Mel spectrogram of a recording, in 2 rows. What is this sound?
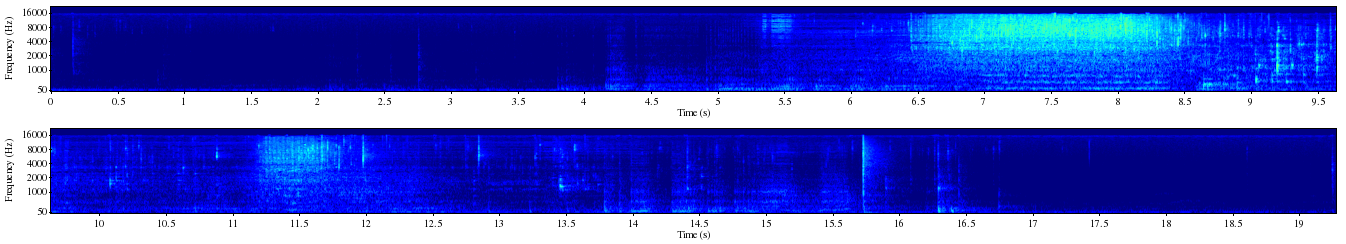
Running the faucet, take 2.
drain, faucet, sink, water, bath, room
